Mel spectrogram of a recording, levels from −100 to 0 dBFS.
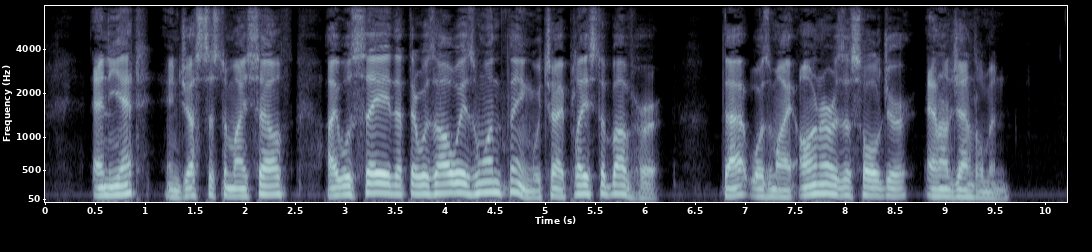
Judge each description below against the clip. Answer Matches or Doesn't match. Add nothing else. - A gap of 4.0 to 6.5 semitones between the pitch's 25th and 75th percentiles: Matches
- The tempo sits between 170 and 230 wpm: Matches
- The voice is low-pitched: Matches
